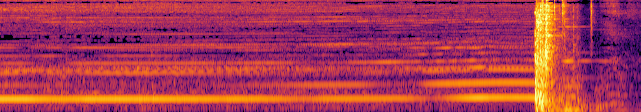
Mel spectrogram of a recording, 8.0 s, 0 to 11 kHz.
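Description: Pull-test rig running a steady whine that rises slightly in pitch as it loads a cord hitch, then a loud snap with a brief rattle about seven seconds in as the cord breaks at its figure-eight knot at about 11.4 kN, the hitch itself not slipping.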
